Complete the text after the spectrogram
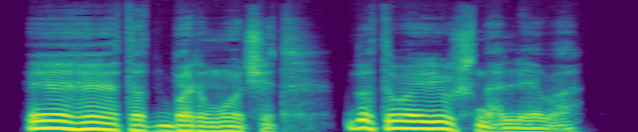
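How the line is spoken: Tired exhale. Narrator (Russian): Устало выдохнул Петренко

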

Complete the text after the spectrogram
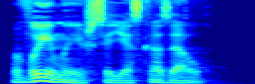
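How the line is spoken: Sighed. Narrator (Russian): вздохнул Илар

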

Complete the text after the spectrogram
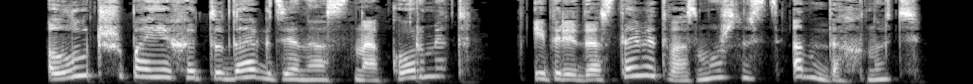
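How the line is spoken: Calm, mocking. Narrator (Russian): Не скрывая насмешки, спокойно ответила Эста

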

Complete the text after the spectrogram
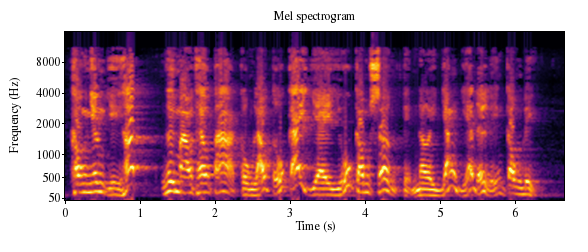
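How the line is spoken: Laughing loudly, interrupting. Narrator (Vietnamese): Thần Nhất Tỷ cười lớn ngắt ngang lời chàng

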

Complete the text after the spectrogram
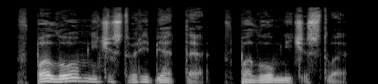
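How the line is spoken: Serious tone. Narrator (Russian): серьезным тоном произнес я

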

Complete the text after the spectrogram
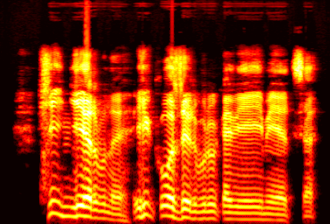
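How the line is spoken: General after laughing. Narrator (Russian): генерал, отсмеявшись

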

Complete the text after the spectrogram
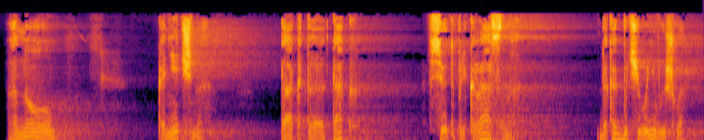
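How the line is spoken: Quiet. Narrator (Russian): говорил тихо

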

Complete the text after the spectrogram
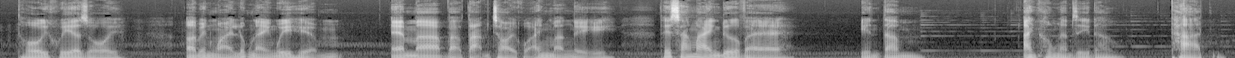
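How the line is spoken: Soft, gentle. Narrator (Vietnamese): thằng Anh khẽ nói

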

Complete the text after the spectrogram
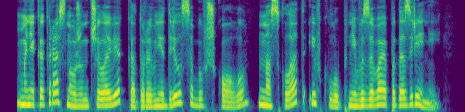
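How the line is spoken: Calm explanation. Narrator (Russian): спокойно пояснил Джон Ллойд

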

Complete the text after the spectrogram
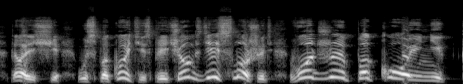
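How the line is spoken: Shouting. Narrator (Russian): кричал он

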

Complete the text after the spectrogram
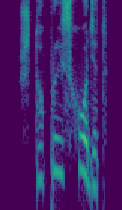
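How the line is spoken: Whisper. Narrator (Russian): шепнула она

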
